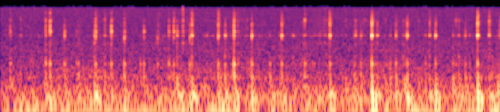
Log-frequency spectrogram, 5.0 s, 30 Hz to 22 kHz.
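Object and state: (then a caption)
Ceramic oil burner. Fingertips and nails of both hands tap and lightly scratch the glazed sides of a hollow, white crackle-glazed ceramic aroma oil burner, possibly with a faint whisper. About two dozen quiet, sharp clicks come in an irregular stream, each with a very short, bright ring near 2.6 kHz over a soft scratching hiss.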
